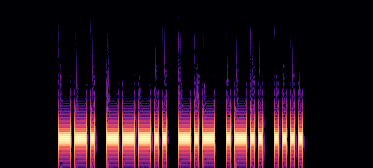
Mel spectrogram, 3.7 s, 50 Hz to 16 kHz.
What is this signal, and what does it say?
Morse code, heard as a keyed tone, about 29 wpm, 700 Hz. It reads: G8KLH
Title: DXCC-100 Call Signs - 5 Characters - Repeated 3x - 30wpm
